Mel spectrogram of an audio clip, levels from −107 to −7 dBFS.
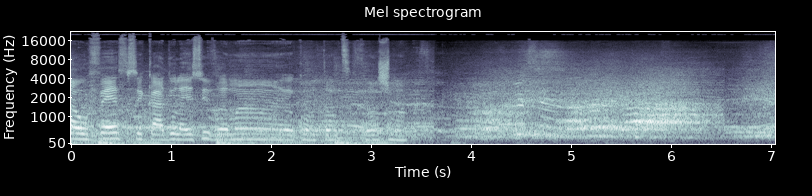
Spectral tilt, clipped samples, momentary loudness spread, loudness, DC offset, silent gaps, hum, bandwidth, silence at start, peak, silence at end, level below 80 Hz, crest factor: -4.5 dB/octave; under 0.1%; 11 LU; -19 LUFS; under 0.1%; none; none; over 20 kHz; 0 s; -2 dBFS; 0 s; -36 dBFS; 18 dB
